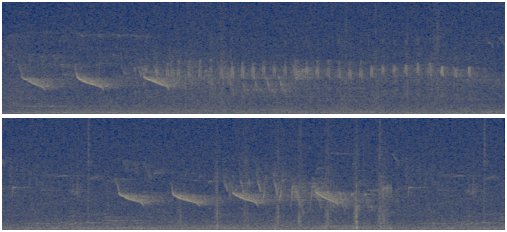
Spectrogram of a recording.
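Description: A songbird calling: a series of clear, high whistles that each slide downward, a fast trill of short notes in the middle, then more of the falling whistles.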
